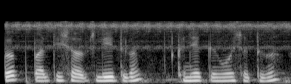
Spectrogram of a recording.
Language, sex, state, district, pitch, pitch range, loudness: Wancho, male, Arunachal Pradesh, Longding, 170 Hz, 165-180 Hz, -15 LUFS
